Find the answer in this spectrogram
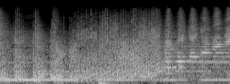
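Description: Modular synthesizer running a generative patch: a steady low drone under fast, dense clicking and shifting noisy textures.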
